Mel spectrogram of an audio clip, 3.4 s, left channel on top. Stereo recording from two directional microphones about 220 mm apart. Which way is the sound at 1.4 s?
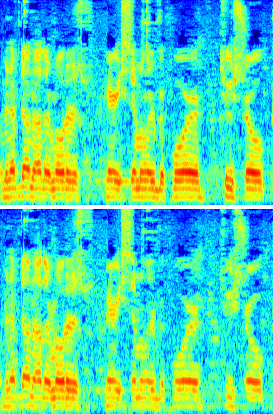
35° left (ahead or behind).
